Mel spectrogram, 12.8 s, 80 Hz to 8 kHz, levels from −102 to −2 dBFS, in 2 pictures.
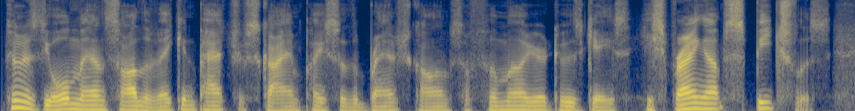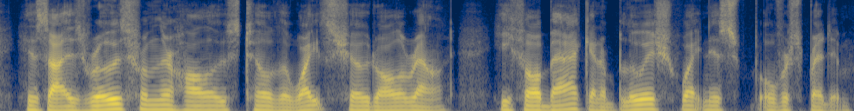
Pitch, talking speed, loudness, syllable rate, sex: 110 Hz, 225 wpm, -20 LUFS, 5.1 syllables/s, male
